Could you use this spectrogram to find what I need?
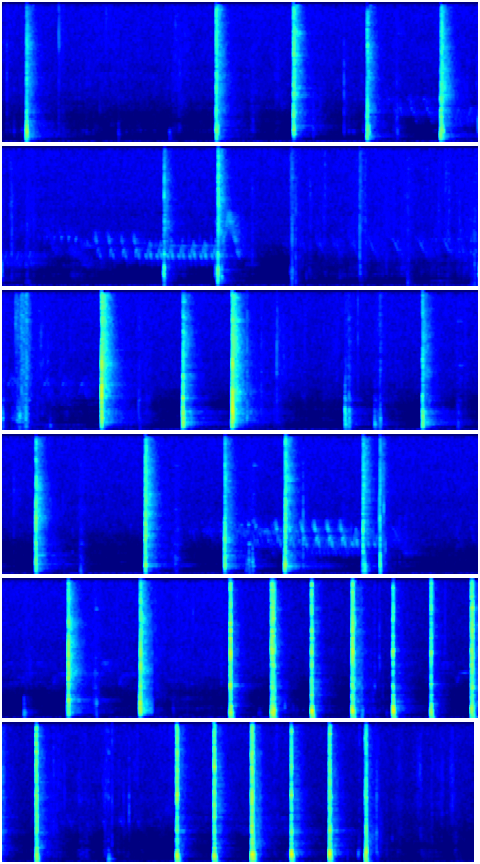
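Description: A hatchet chops into wood with sharp knocks.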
